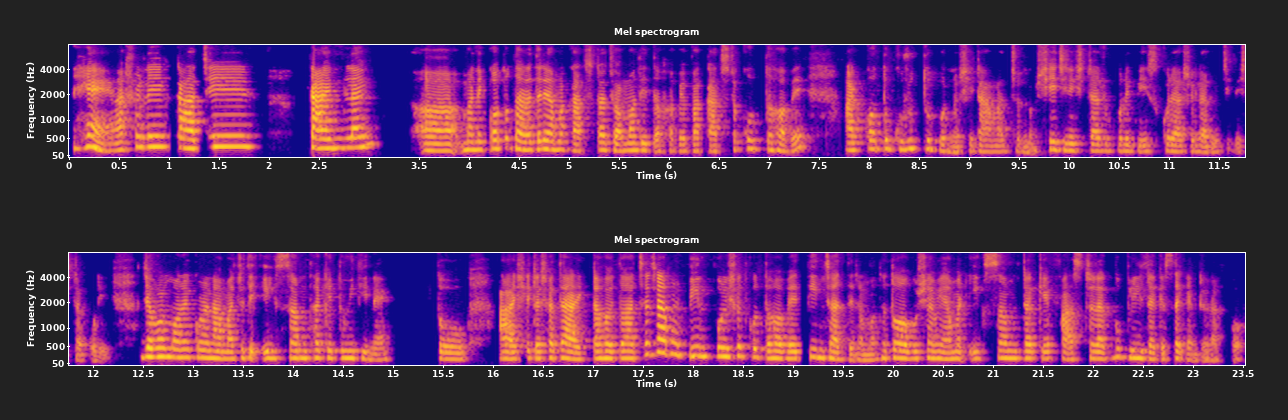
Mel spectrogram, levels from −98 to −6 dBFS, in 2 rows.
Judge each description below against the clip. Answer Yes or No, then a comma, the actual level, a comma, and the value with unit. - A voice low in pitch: No, high, 190 Hz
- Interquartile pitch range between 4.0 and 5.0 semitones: Yes, average, 4.3 semitones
